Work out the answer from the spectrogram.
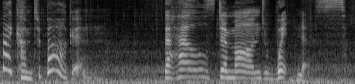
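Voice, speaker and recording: A woman's voice: a little high, sing-song, slow pace, slight background noise, exaggerated voice. An actress playing a scheming female devil in a video game, ceremonial and commanding in manner. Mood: smug bargaining. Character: imperious, scheming female devil bargain-maker. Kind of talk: video game villain acting. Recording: distant, loud music underneath.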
